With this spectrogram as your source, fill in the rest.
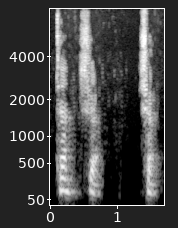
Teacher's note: When I say a chew or something like that, that ch is two things, right? I'm doing a plosive, sometimes called a stop, right? T, and I'm doing a sh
